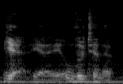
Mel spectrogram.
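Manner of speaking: usual speaking voice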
